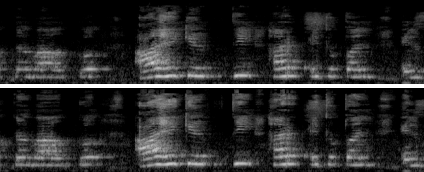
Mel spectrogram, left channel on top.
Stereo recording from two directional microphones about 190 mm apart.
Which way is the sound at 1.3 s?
15° left (ahead or behind).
